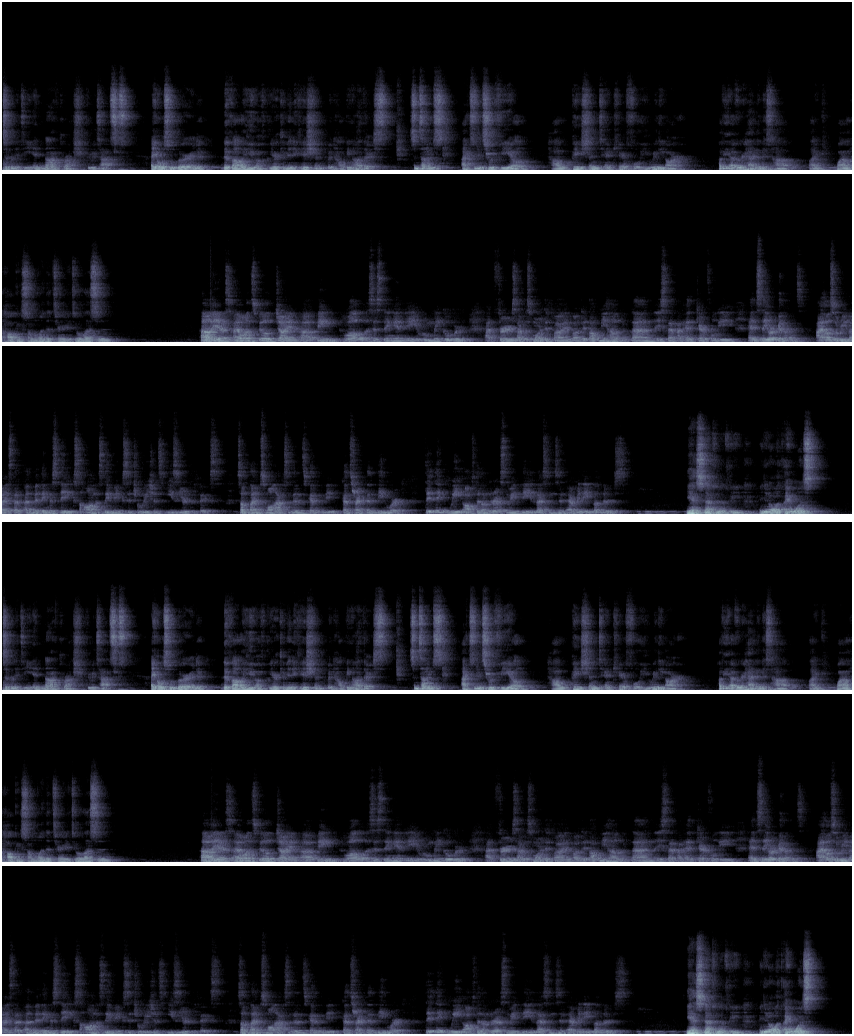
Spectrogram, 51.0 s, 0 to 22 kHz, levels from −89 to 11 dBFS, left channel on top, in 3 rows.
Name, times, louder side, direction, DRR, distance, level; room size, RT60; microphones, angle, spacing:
voice 1, 0.0-2.4 3.0-7.6 7.9-8.9 9.2-10.5 10.9-13.6 14.3-19.1 46.8-50.1, right 1 dB, 30° right, -2 dB, 0.6 m, -30 dB
voice 2, 21.0-32.9 33.3-38.3 38.7-41.9 42.5-46.4, left 1 dB, 50° left, -9 dB, 1.9 m, -36 dB
5.6 x 5.3 x 4.8 m, 0.87 s
head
